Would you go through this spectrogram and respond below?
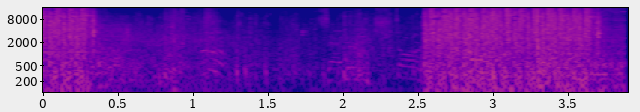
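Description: Video game gunfire while shooting an enemy, dense bursts of rapid shots crackling loudly at the start and again near the end, with a quieter stretch of game sound between.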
